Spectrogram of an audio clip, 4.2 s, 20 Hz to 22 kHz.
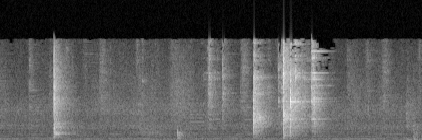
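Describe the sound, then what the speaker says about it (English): A spoon scrapes and clinks against a pot while minced onion is stirred into baked beans, giving a few sharp metallic taps and scrapes spaced over a few seconds over a low steady background hum. "So 1 teaspoon of onion, stir it up, Jax"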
